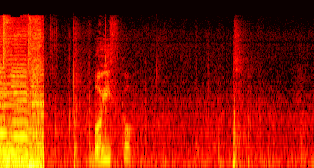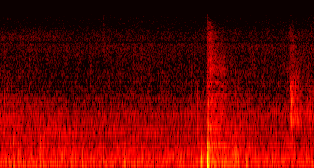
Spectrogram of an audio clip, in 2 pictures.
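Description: A pop song with singing cuts off abruptly within the first second. A brief gliding vocal sound follows. Then, over a quiet outdoor background, come sharp thuds about three seconds in and again near the end, the sound of a football being kicked.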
